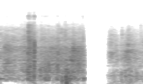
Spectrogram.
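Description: Light handling noise with a couple of small sharp clicks, cut off by a brief dropout to total silence about one and a half seconds in.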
